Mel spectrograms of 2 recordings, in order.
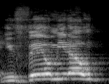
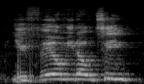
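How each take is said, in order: First: Loud call-out. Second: Said in the usual way. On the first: Real, not acted. Repeating a question louder for chat.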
